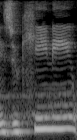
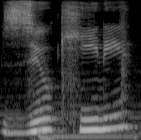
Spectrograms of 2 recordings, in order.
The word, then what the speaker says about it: zucchini: a feminine word so whenever you say zucchini zoo that ooh ooh that kind of relaxed you in italian zoo so even the zed is different so in english you say zoo it's it's even harder until it's so basically to do this z sound you have to pretend that you're about to do a d so you kind of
